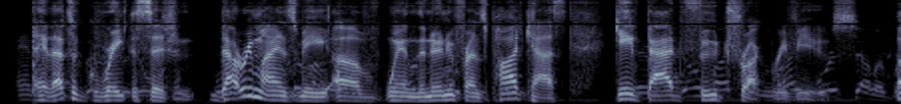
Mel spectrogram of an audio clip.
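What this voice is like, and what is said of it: Sick-sounding, strained voice. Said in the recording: “your voice sounds really weird today... I'm a little bit under the weather.”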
